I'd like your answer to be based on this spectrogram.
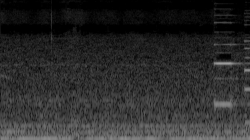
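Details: CARAT Pro Hoffrichter ICU and transport ventilator, suitable for children, during sensor calibration: a steady machine hum with a short electronic beep near the end.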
